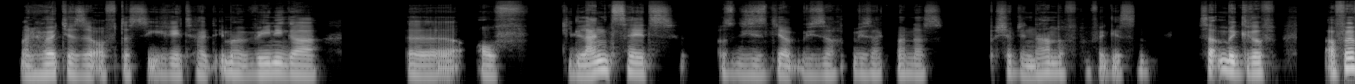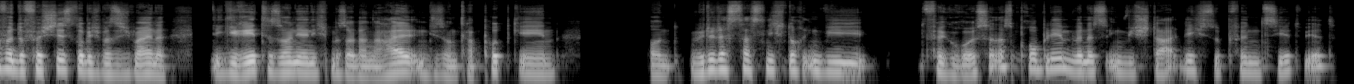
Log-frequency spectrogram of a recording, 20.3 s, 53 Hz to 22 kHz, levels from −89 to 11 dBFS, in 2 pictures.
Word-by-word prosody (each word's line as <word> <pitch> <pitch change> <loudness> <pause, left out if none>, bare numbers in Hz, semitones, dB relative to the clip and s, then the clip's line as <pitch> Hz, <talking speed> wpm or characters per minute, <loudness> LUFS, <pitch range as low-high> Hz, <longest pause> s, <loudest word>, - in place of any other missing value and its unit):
man 105 - -4
hört 115 +2 +3
ja 125 - +1
sehr 110 +1 -1
oft, - - -7
dass 105 -2 -7
die - - -6
Geräte 110 -1 -5
halt 110 - -5
immer 120 -5 -3
weniger, 115 -3 +2 0.6
äh, 105 -2 -1 0.2
auf 105 -2 -4 0.3
die - - -12
Langzeit 130 +1 +2 0.3
also, 120 -1 -10
die 110 - -9
sind 110 0 -9
ja, - - 0
wie 110 - -10
sagt 110 +1 -9
wie 120 -2 -9
sagt 115 +1 -11
man 115 +1 -6
das? 110 -1 -10 0.3
Boah, - - -20
ich - - -9
habe 135 - -5
den 105 -4 -4
Namen 120 +4 -2
davon 120 +2 -12
vergessen. 135 0 -9 0.3
Es - - -12
hat - - +5
'n 150 - +3
Begriff. 125 -2 +4 0.3
Auf - - -1
jeden 170 0 +10
Fall, 155 -2 +7
du 140 - +4
verstehst, 145 +1 +4
glaube 135 -3 +6
ich, 125 - -8
was 115 -1 0
ich 115 +1 -7
meine. 115 -2 +3 0.3
Die 125 - -2
Geräte 125 +3 +6
sollen 125 +1 +5
ja 125 - +5
nicht 120 - -3
mehr 115 - -5
so - - +1
lange 95 -1 -2
halten, 125 0 +5
die 105 - -12
sollen 100 -3 -3
kaputtgehen. 115 -1 -2 0.7
Und 105 -2 -5
würde 125 +5 +1
dass 155 -1 +3
das 150 -3 0
nicht 145 - -2
noch 145 - +2
irgendwie 130 -3 0 0.4
vergrößern 115 -1 -1
das 195 - -2
Problem, 160 0 0
wenn 135 0 +5
es 135 0 +1
irgendwie 125 -1 -5
staatlich 135 +5 -3
subventioniert 125 +2 -5
wird? 200 0 -3
120 Hz, 220 wpm, -24 LUFS, 110-135 Hz, 0.7 s, jeden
